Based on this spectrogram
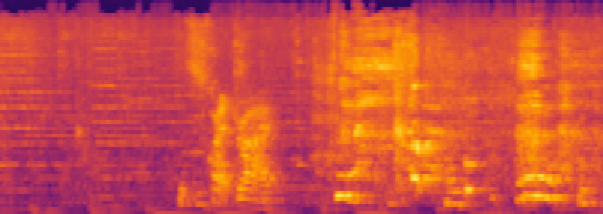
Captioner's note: laughs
